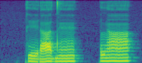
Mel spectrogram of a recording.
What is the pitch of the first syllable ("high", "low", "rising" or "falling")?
low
